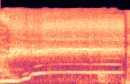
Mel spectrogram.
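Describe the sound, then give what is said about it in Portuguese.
A factory machine's motor starts up, its hum rising quickly in pitch before settling into a steady, loud whine with a constant mechanical drone that cuts off near the end. “já houve uma máquina que arrancou.”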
